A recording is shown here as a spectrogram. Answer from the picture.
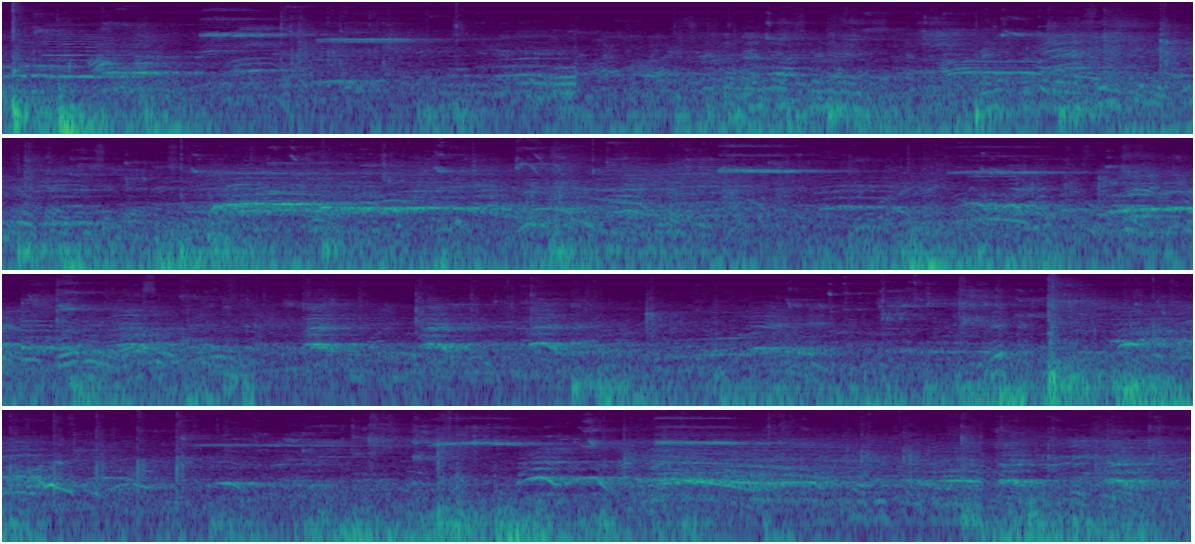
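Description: Indoor volleyball being played in a large, echoing sports hall: players shouting short calls, the ball being struck and thudding, and short high squeaks, typical of shoes on the court floor, scattered throughout.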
